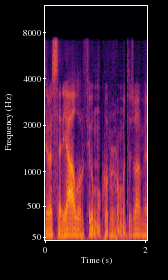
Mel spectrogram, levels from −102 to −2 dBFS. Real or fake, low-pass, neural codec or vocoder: fake; 7.2 kHz; codec, 16 kHz, about 1 kbps, DyCAST, with the encoder's durations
